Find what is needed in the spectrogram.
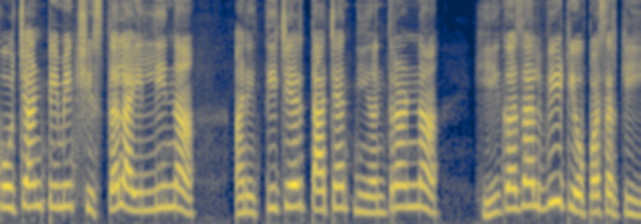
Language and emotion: Goan Konkani, disgusted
